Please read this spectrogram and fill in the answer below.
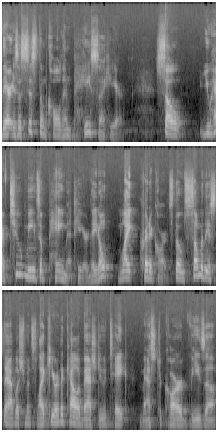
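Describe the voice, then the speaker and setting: Talking at a fairly slow pace in an American accent, a man uses a fairly high pitch with very wide pitch swings. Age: 60s. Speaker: preacher. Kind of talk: casual update monologue. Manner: hesitant, with fillers.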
